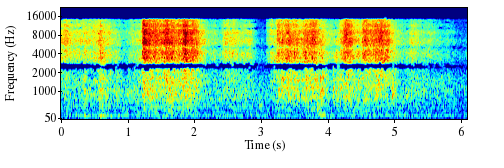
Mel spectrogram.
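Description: Clear plastic packaging bag rustling and crinkling as it is handled and pulled off fan parts, in a few spells of rustling, loudest between about one and two seconds in.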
